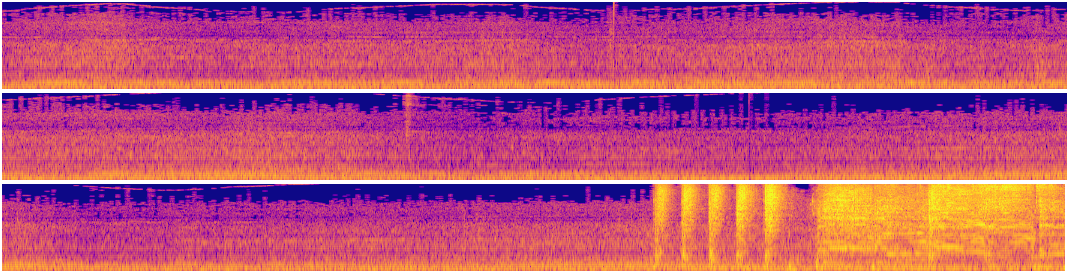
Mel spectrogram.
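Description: Semi truck's diesel engine heard from inside the cab while driving: a steady low drone with a faint high whine that rises and falls several times. Rock music with drums and guitar comes in near the end.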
